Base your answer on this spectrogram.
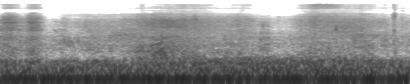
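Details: Continuous low wind or engine rumble dominates, heavy in the bass and unbroken, with no animal call.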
